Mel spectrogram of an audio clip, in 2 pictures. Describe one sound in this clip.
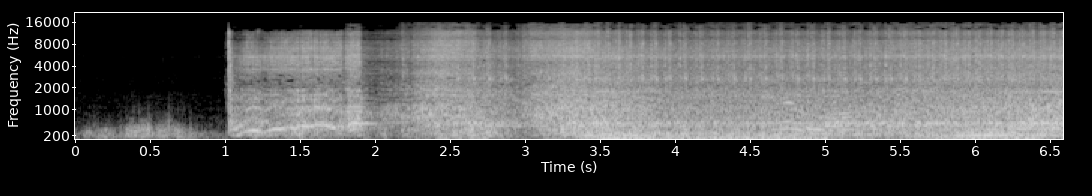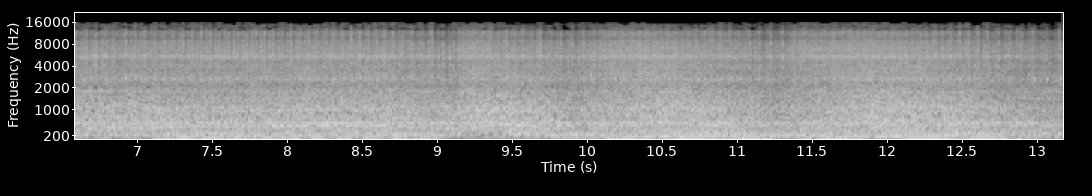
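A car engine starts and runs with a loud, rough idle close by.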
